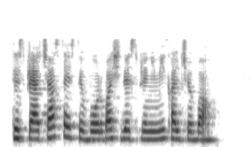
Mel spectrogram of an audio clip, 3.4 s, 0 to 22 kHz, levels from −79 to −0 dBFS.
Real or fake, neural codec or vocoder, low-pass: real; none; 7.2 kHz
